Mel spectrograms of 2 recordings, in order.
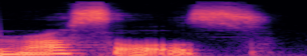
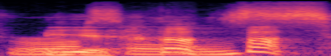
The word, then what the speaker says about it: rustls: I've always said Rust TLS, but now that I think about it, there is only one T. Yeah. It's like Russell my Jimmies, but it's just Russell's.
